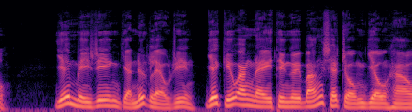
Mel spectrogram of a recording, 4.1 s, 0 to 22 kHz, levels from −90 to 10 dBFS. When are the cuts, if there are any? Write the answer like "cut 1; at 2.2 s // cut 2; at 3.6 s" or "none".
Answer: cut 1; at 2.0 s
